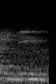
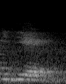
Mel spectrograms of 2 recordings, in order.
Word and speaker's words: Pidie: PID bacanya PID bukan Pidie.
